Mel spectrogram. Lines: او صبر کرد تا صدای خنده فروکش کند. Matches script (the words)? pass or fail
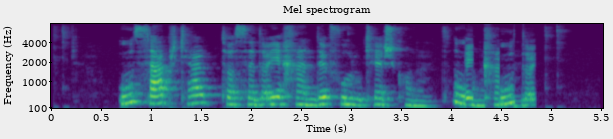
fail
